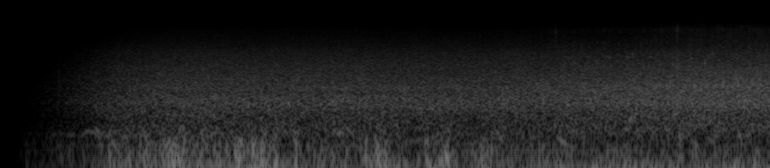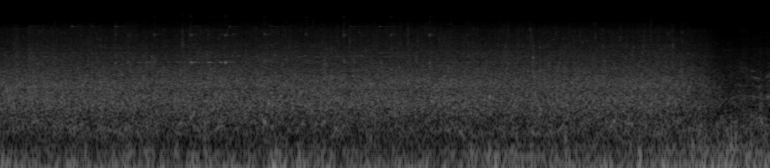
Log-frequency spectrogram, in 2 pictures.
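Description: A river rushes and babbles over stones nearby.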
